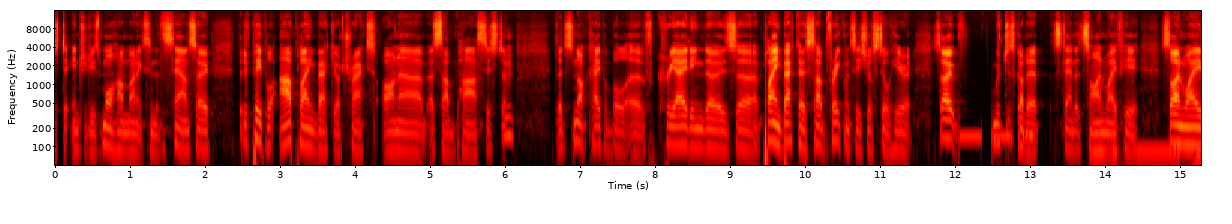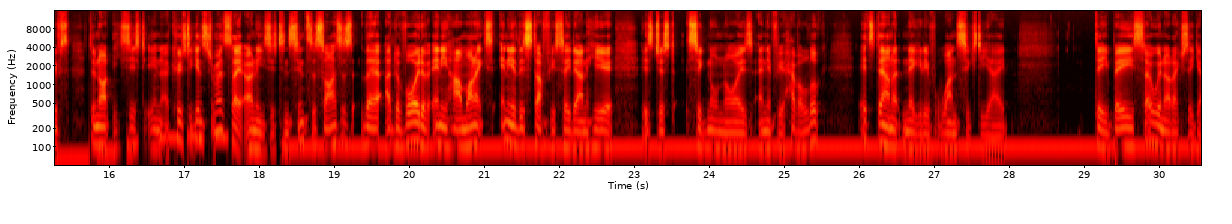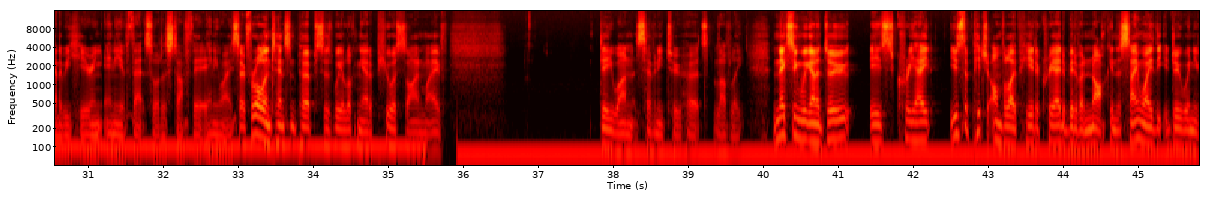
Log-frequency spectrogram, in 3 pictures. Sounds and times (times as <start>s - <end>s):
Speech: 0.0s - 28.0s, 29.2s - 35.8s, 37.8s - 45.8s.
